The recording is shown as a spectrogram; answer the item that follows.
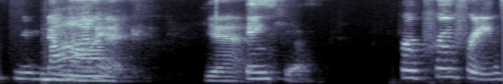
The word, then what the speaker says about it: mnemonic: Mnemonic. Mnemonic.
